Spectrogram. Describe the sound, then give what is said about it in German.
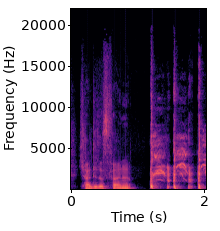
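A man coughs a few times in hoarse, voiced bursts. Two drawn-out throaty coughs come first, then a few shorter, sharper ones after a brief pause. “Oh mein Gott, dieser Husten.”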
